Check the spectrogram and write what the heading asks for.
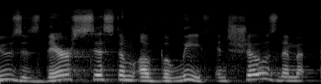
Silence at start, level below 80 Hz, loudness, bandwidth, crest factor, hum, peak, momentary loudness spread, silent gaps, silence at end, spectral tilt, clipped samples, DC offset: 0 s; -78 dBFS; -31 LUFS; 15 kHz; 16 dB; none; -16 dBFS; 8 LU; none; 0.1 s; -4.5 dB/octave; under 0.1%; under 0.1%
